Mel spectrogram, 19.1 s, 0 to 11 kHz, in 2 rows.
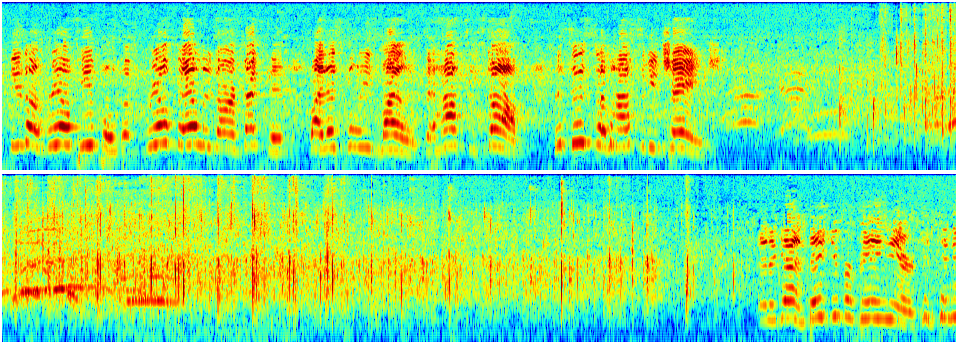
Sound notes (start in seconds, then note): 7.1 crowd cheers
